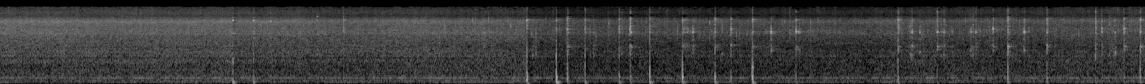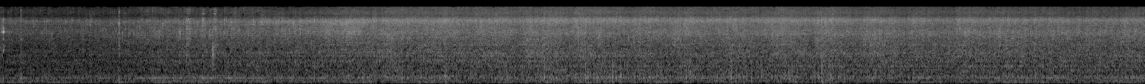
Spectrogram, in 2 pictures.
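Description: Spices and oil sizzling in a non-stick pan, with a run of sharp clicks and taps between about five and eleven seconds in. From about thirteen seconds the sizzle grows louder as ground mustard and poppy-seed paste goes into the hot oil and is stirred with a wooden spatula.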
